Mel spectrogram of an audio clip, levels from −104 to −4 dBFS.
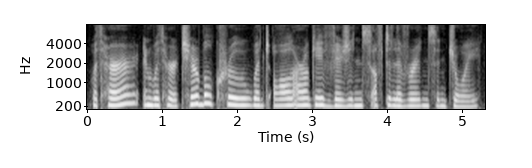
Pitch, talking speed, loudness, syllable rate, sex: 230 Hz, 180 wpm, -17 LUFS, 4.6 syllables/s, female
